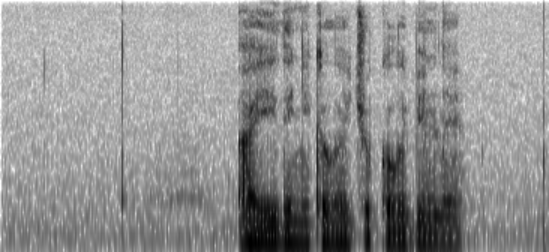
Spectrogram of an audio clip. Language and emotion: Russian, neutral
